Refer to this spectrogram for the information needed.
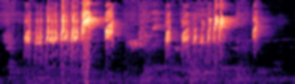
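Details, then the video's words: Flamboyan bird singing energetically, used for training magpie-robins: quick runs of high, sharp chirps and clicks in two dense phrases separated by a brief pause. "Flamboyan Gacor Bagus'Buat Masteran Burung Murai"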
